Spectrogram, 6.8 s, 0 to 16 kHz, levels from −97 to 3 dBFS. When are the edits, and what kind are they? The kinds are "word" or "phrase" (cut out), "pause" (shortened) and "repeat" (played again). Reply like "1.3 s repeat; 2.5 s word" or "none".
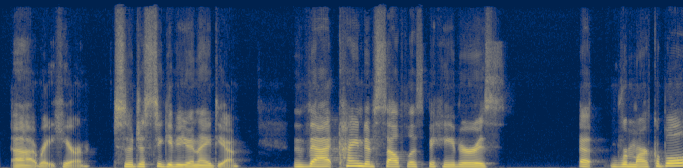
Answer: none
